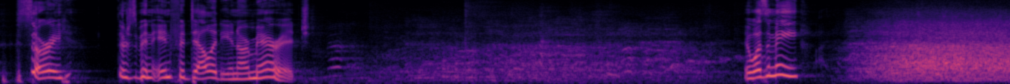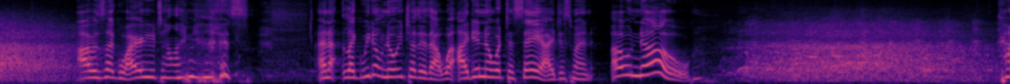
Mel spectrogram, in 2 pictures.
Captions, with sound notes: "Sorry, there's been infidelity in our marriage." (audience laughing) It wasn't me. (audience laughing) I was like, "Why are you (laughing) telling me this?" And like, we don't know each other that well. I didn't know what to say. I just went, "Oh, no. (audience laughing)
